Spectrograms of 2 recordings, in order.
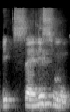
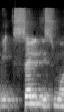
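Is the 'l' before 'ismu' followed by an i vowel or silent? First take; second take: i vowel; silent. First: The l sound is followed by an i vowel. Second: The l sound carries no vowel after it. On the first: The speaker calls it right. "ലാമിന് കസറ" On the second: The speaker calls it wrong. "ലാമിന് സുക്കൂനാക്കി വായിക്കുന്നത്"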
